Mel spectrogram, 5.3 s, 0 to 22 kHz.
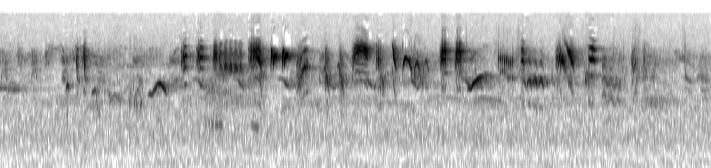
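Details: Garden warbler at RSPB Middleton Lakes on 26 April 2023 giving a long, fast, rich warble of varied notes that runs on without pause, over faint background hiss.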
